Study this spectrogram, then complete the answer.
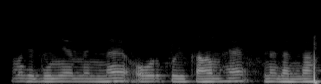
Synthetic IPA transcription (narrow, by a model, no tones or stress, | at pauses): mʊd͡ʒʱed̪ʊnijamẽnɐʔɔːɾkoːikaːmɦɛnɐd̪ɐ̃nd̪a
